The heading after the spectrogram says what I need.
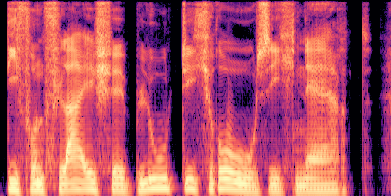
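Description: A man reciting epic verse as narrator, with a measured, deliberate delivery. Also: lowish voice, dry recording, clean studio sound.

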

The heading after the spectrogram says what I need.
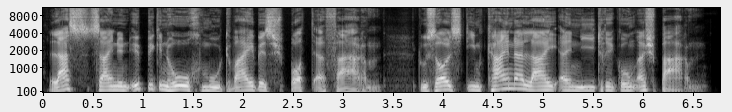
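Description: A man's voice: mid-range voice, very animated, a little slow, no room sound, studio quality, voice pushed up. A man voicing a wrathful king of the underworld in a recited verse story, stern and commanding.

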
